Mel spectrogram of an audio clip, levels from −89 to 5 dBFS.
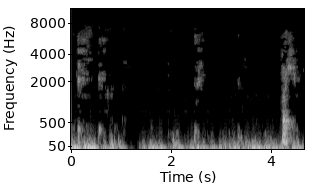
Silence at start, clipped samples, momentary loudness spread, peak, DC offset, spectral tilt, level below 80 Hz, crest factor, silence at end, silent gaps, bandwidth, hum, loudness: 0 s; under 0.1%; 22 LU; -10 dBFS; under 0.1%; -6.5 dB/octave; -34 dBFS; 18 dB; 0 s; none; 6.6 kHz; none; -35 LUFS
